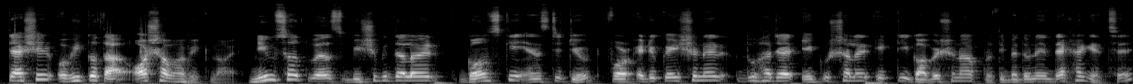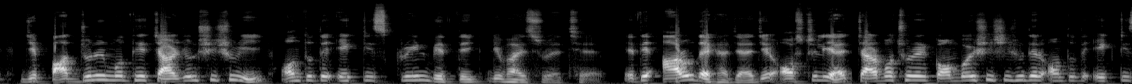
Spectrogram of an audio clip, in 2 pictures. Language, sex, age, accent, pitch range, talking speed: Bengali, male, 50-69, native, 140-195 Hz, 100 wpm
